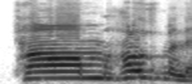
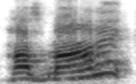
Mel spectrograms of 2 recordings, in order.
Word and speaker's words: Hosmanek: I was talking with I think it actually is John's colleague, Tom Hosmanek. Osmonic, Yes. yep. Yeah, Hosmonic. Mhm. Okay. Well, I've been pronouncing it wrong for quite some time now then.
